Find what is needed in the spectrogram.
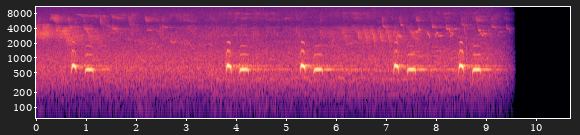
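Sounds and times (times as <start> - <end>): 
other birds twittering: 0.0 - 9.6
common cuckoo calling cu-coo: 0.7 - 1.4, 3.8 - 6.1, 7.1 - 9.4.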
